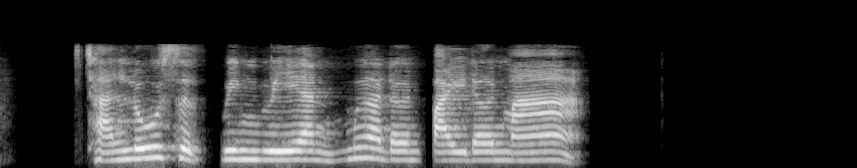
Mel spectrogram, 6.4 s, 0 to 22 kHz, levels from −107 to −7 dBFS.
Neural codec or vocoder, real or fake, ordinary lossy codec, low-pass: none; real; AAC, 32 kbps; 7.2 kHz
